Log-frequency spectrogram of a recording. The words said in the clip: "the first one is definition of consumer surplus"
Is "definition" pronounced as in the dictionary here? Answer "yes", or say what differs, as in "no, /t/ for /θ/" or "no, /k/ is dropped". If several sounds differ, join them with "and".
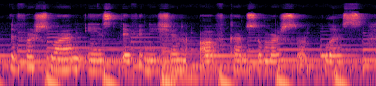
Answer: yes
